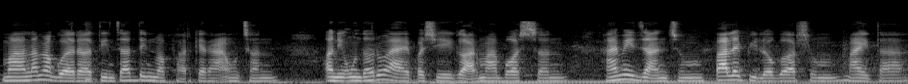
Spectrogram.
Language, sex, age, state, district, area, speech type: Nepali, female, 60+, West Bengal, Jalpaiguri, urban, spontaneous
